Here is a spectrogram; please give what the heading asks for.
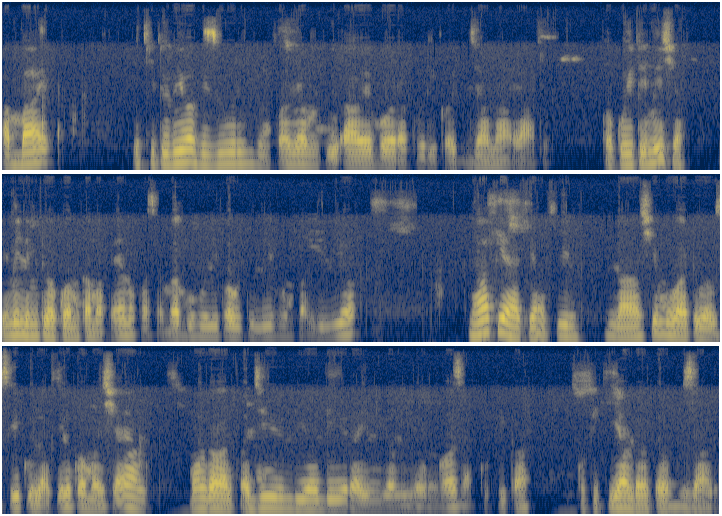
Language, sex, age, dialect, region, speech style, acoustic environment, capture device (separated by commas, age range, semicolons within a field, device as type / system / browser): Swahili, male, 25-34, Kenya - Nairobi Sheng-influenced, Kenya, nervous, people talking; music; appliances, desktop / Windows / Chrome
